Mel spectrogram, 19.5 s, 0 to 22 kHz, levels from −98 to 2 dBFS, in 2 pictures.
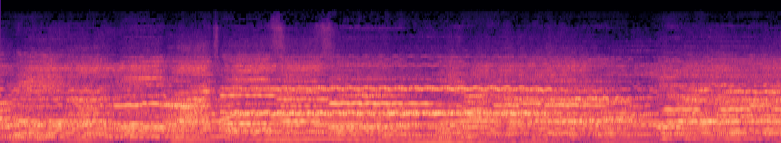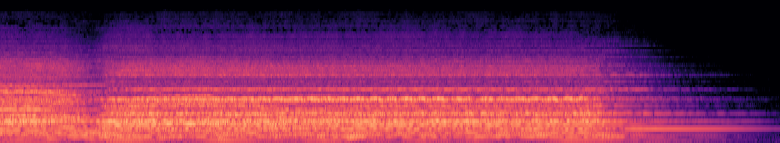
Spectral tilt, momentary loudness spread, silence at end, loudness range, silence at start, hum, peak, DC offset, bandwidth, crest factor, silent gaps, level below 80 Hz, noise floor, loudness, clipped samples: -6 dB/octave; 5 LU; 0.65 s; 3 LU; 0 s; none; -6 dBFS; under 0.1%; 11 kHz; 12 dB; none; -44 dBFS; -52 dBFS; -18 LUFS; under 0.1%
